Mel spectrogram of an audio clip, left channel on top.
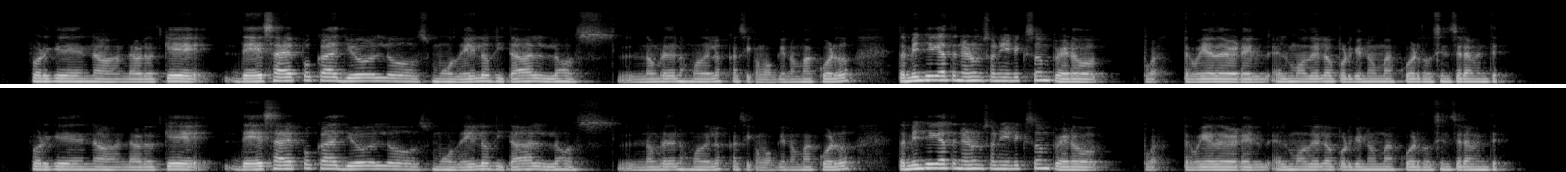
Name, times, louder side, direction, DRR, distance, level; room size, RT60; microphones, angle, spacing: voice 1, 0.3-11.0 11.4-15.0, left 1 dB, 20° left, 6 dB, 0.6 m, -19 dB
17.5 x 9.3 x 2.2 m, 0.34 s
head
